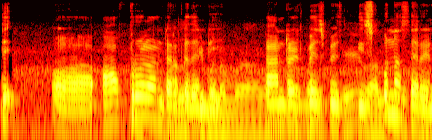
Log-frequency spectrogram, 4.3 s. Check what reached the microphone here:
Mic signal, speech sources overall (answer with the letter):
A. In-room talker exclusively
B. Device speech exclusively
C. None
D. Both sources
D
